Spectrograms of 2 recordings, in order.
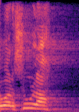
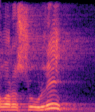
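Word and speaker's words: وَرَسُولُهُ: Salah bacanya harus waallaha barium minal musyrikina rasulah. Allah tidak melindungi orang musyrik dan Rasulullah pun tidak melindungi orang musyrik. Baca warasulah. Kalau warasulih Allah tidak melindungi orang musyrik dan tidak melindungi Rasulullah.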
